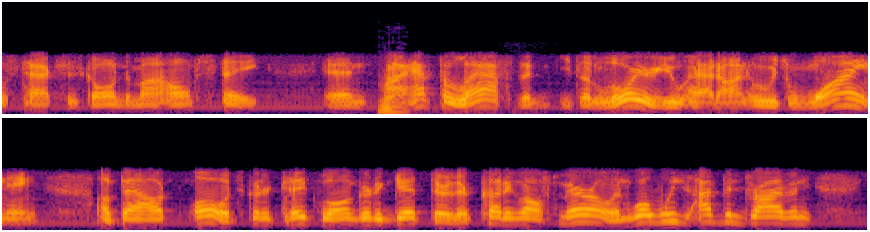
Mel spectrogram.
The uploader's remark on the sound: opens the phone lines up for the listeners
